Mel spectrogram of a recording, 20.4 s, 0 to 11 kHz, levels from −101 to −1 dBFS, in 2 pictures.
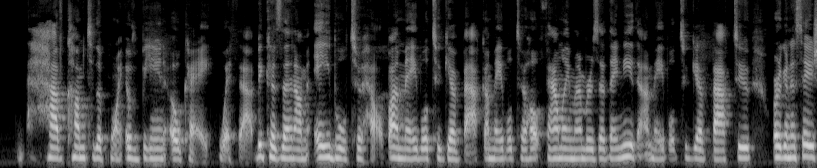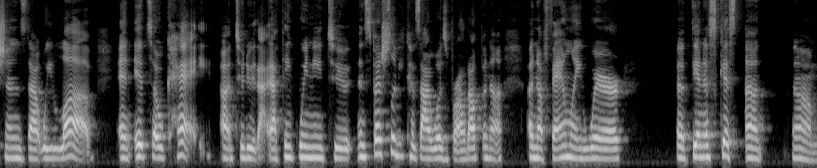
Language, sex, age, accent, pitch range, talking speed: English, female, 30-49, American, 190-220 Hz, 205 wpm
